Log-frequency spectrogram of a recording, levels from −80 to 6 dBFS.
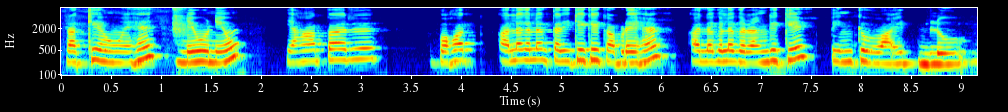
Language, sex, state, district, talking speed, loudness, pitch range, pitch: Hindi, female, Bihar, Vaishali, 130 wpm, -15 LUFS, 230-270 Hz, 245 Hz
